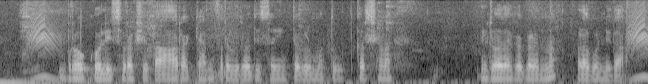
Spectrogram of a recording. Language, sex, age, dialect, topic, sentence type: Kannada, female, 18-24, Central, agriculture, statement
